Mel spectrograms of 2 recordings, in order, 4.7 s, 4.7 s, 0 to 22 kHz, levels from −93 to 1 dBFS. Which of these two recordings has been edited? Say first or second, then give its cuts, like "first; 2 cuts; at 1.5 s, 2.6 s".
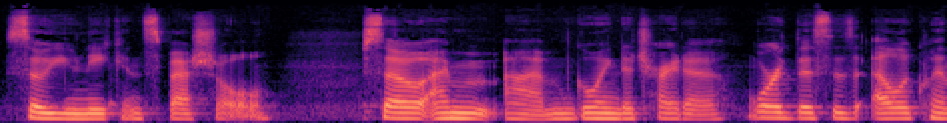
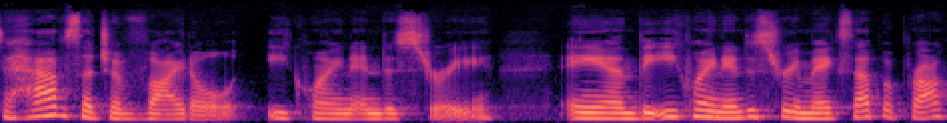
first; 1 cut; at 1.8 s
